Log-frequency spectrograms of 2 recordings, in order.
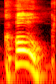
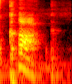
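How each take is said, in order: First: "Coke" loud and high, with a long O; correct pronunciation. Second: "Cock" with an open AH vowel, mimicking; mispronounced Coke. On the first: Retold or imitated. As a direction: model "Coke" firmly with an OH vowel. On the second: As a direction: echo "Cock" with AH in place of OH. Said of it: "She says".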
